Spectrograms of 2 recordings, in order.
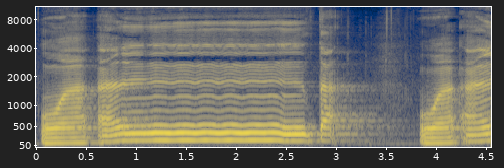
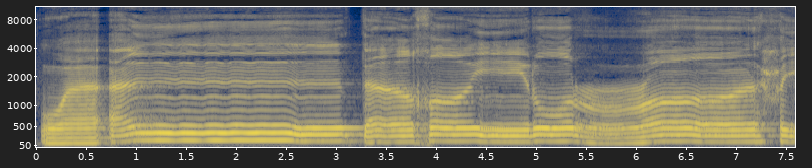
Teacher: Nun sukun bertemu dengan huruf ta. Cara bacanya samarkan tahan dua harakat. Ini bunyi nun sukunnya disamarkan.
